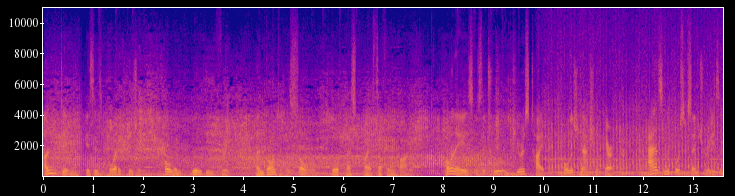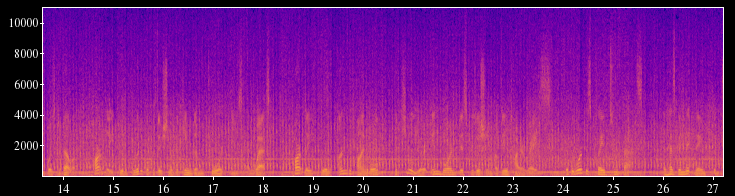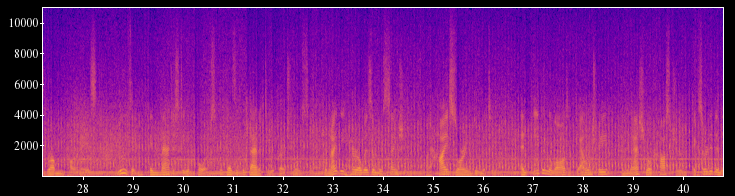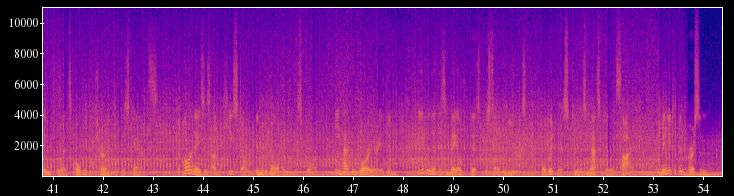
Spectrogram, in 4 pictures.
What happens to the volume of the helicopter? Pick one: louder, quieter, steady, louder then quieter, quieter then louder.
steady.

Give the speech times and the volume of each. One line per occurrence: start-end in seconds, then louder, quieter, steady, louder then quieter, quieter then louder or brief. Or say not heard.
0.0-54.1 steady.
